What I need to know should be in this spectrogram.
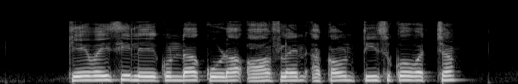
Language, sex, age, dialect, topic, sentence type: Telugu, male, 18-24, Telangana, banking, question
